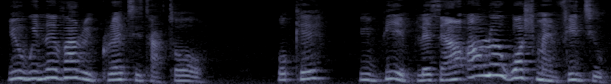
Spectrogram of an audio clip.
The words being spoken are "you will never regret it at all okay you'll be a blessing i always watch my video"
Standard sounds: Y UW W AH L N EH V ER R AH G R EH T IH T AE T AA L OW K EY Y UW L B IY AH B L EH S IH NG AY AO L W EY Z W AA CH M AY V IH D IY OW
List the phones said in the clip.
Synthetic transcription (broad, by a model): Y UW W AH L N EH V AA R AH G R EH T IH T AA T AA L OW K EY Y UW B IY AH B L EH S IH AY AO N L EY W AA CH M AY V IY D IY OW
